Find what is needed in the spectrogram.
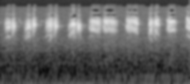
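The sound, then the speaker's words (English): An unmated male reed warbler in England sings a rhythmic run of harsh, high-pitched chattering notes, repeated in quick regular bursts and clear against a quiet background. “Of course, that is the reed warbler, the song of the unmated male with cows in the distance.”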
